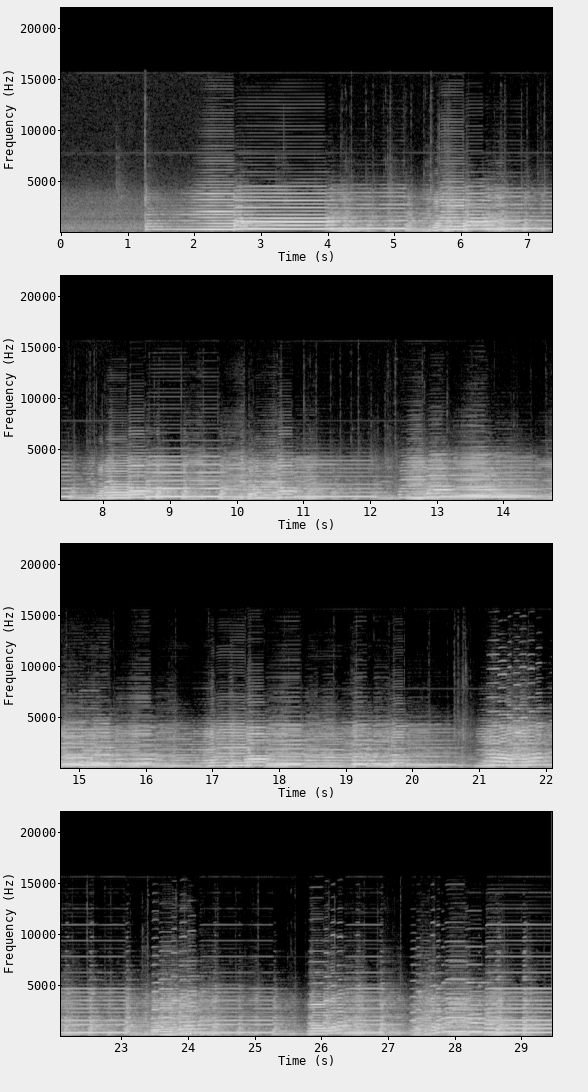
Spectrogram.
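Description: Piano accordion played solo: after a short hush, a single held note sounds about a second in, then a chord, and the piece goes on in quick melodic runs over bass notes.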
